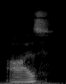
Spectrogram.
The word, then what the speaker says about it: Ahz: Oz is how we think it's pronounced, and it's like spelled A-H-Z, right? So it's Oz.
